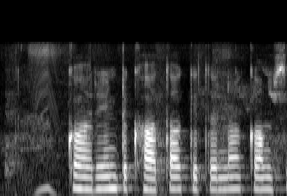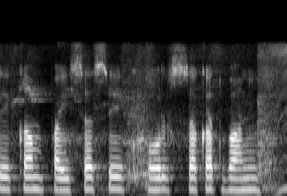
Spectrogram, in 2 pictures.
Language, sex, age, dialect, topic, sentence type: Bhojpuri, female, 25-30, Southern / Standard, banking, question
